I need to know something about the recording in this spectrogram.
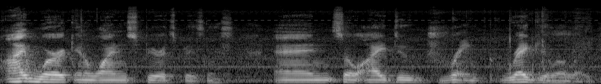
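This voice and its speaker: Chatty low-voiced man, rambling. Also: a little slow, fairly bright tone, a little hiss or hum, rough recording. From Pennsylvania, USA. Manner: rambling, with many fillers and restarts. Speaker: co-host. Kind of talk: casual chat.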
